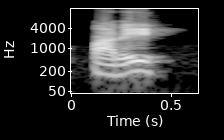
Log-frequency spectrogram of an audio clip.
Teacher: la elisión de la D por debilitamiento o aspiración al final de la palabra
